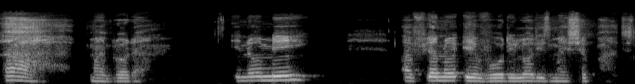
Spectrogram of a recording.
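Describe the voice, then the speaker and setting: A husky-voiced Nigerian woman, Igbo by first language, speaks in a fairly flat melody over a phone line. Her delivery is emphatic, sliding from low murmurs to loud, insistent declarations. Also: unhurried. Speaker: interviewee, activist. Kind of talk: emotional call-in interview.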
